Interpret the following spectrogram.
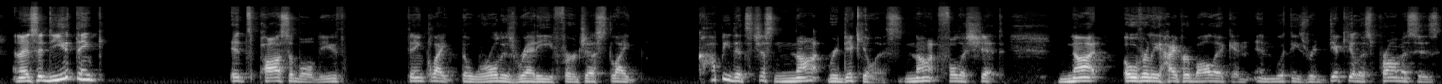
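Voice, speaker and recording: A man's somewhat breathy voice, fairly high in pitch, with ordinary pitch variation at a moderate pace. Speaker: copywriter and voice coach. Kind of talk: interview. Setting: live stream. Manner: casual with many fillers.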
